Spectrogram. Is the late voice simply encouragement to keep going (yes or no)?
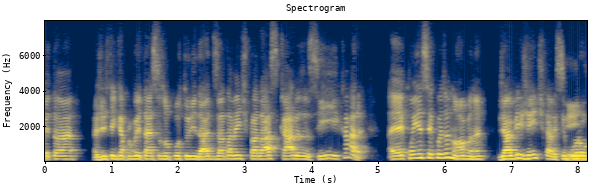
yes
